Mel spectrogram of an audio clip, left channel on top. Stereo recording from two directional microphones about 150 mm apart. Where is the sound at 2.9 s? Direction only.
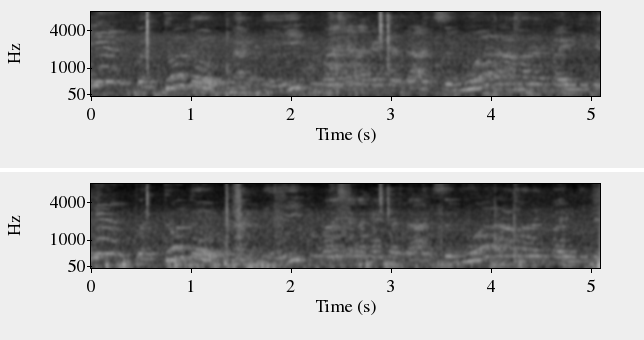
60° left (ahead or behind).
